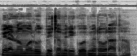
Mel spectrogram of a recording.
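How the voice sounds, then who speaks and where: A man reading a dramatic first-person story in a steady, scripted narration. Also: low-pitched, quick pace.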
